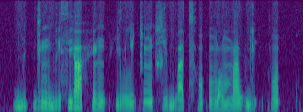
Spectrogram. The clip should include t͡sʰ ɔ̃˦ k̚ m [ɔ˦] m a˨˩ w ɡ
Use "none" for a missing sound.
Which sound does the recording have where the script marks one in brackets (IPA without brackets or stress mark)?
ɔ˦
